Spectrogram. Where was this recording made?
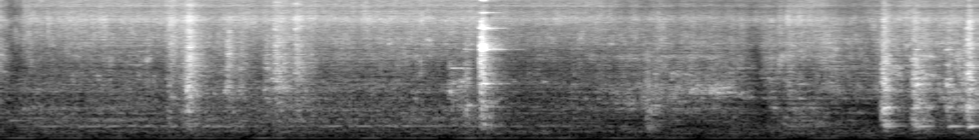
in a kitchen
